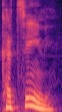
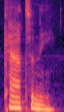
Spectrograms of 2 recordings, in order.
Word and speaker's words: Katene: Well, I say Katene. Katene. What do you say? Katene. Yeah, Katene.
